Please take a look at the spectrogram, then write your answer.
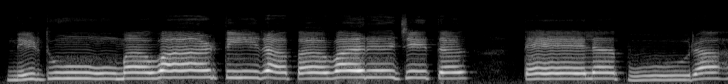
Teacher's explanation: पूरः पर विसर्ग है, इसलिए सांस का विसर्जन करना है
